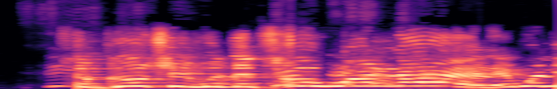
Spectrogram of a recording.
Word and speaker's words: Taguchi: ring name Takuchi? Yeah, it's Taguchi.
